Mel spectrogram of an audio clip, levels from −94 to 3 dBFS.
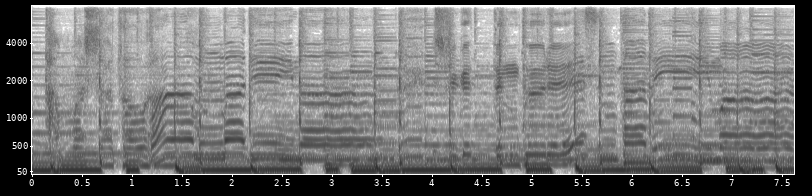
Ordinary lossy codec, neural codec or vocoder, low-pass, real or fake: none; none; none; real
